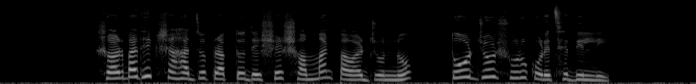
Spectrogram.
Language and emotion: Bengali, neutral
